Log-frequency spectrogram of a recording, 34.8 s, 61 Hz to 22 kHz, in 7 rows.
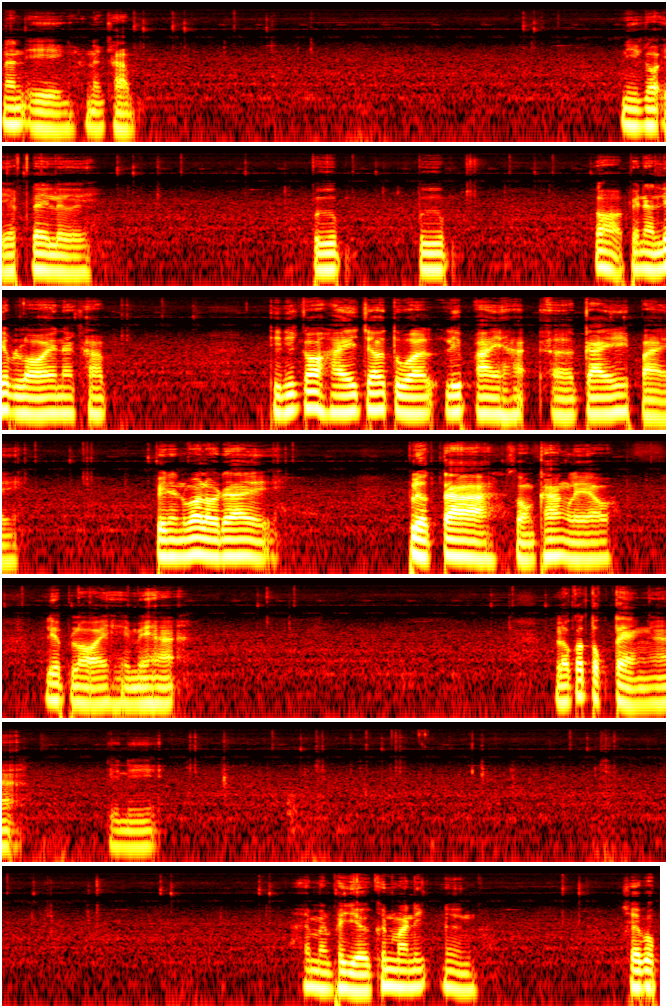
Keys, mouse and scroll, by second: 0.1 middle drag, 0.4 r, 1.4 click, 1.8 middle click, 2.4 g, 5.1 click, 5.9 shift+click, 6.4-7.2 middle drag, 7.2 f, 7.6-8.0 middle drag, 8.0 f, 8.5-8.8 scroll down 1, 8.8-9.6 shift+middle drag, 9.6 Tab, 9.9 scroll down 2, 10.1-10.6 shift+middle drag, 10.6 click, 10.8-11.2 scroll down 1, 11.2-14.3 middle drag, 14.6 click, 15.1 scroll down 1, 15.2-15.6 middle drag, 15.6-16.1 scroll up 1, 16.1 click, 16.4-17.0 middle drag, 17.0 scroll down 1, 17.2-18.1 middle drag, 18.1-18.6 scroll up 1, 18.6-19.4 shift+middle drag, 19.4 Tab, 19.8-20.6 shift+middle drag, 20.6 scroll up 1, 20.9-24.2 middle drag, 24.2 scroll down 1, 24.4 middle click, 25.2 KP_1, 25.6 KP_3, 26.3-27.0 scroll down 1, 27.0 shift+middle drag, 27.3-27.7 scroll up 1, 27.7 shift+middle drag, 27.9 shift+scroll down 1, 28.4 ctrl+KP_3, 29.2 shift+middle drag, 29.4-29.9 scroll up 1, 30.0 shift+middle drag, 30.3 scroll up 1, 31.1 click, 31.9 shift+click, 32.5 click, 32.8-33.7 shift+middle drag, 33.7 g.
